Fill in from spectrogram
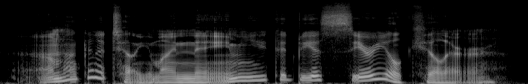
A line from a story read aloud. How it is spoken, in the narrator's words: She said in her weary voice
